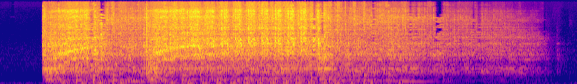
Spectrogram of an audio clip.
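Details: Snow blower engine at first start after summer storage: sputtering crank for about three seconds that never catches and winds down. The owner says the carburetor's tiny jet holes clog in storage; the carb bowl was drained.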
